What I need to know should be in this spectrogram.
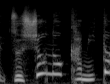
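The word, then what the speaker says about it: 図書頭: 図書の頭と書いて図書の神と言います。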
